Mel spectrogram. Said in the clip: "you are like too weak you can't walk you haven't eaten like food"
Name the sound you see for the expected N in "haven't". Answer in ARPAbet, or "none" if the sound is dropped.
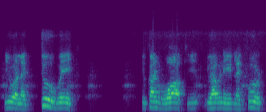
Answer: N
